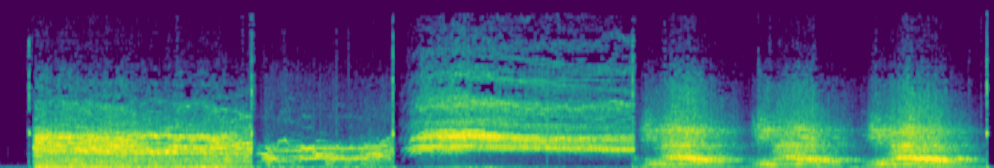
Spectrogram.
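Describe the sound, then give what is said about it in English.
A loud recorded crowd shouting and roaring in several abrupt sections, played from a record on a push-button machine meant to replace a teenage audience in an auditorium; the din shifts in tone between segments and ends in rhythmic surging waves of yelling. “Whoops, wrong crowd.”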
